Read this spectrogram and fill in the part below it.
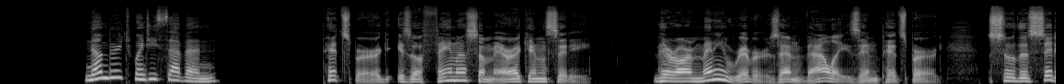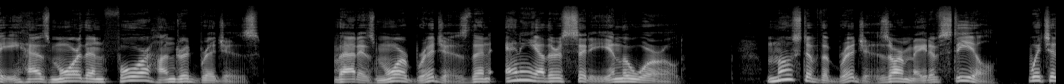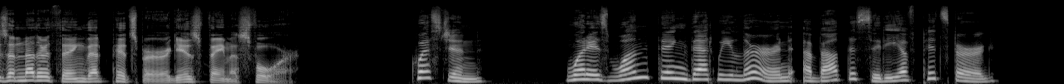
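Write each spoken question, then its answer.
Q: What is one thing that we learn about the city of Pittsburgh?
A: It has more bridges than any other city in the world.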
